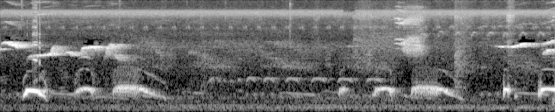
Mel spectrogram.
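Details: Spotted dove (tekukur) calling to lure birds: repeated phrases of short coos and longer falling coos, with higher whistled notes from another bird mixed in.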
